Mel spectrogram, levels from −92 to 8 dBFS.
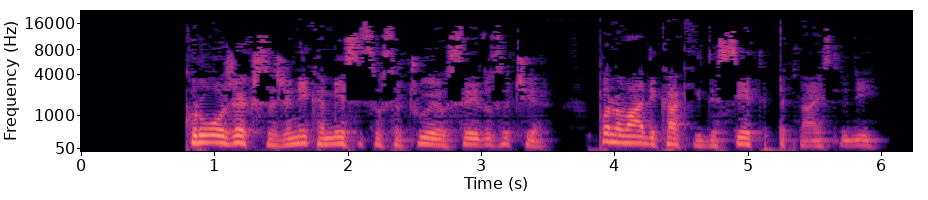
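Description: Dull, smeared speech with a fizzy, warbling edge on sibilants and held sounds runs through the whole clip, and nothing survives above about 17.8 kHz. The likely cause is AAC compression at a low rate, with the damage consistent with AAC-LC near 24 kbps: the encoder starves its frequency lines of bits, leaves gaps in the spectrum or fills them with substitute noise, and trims the top end, producing that clouded, swirling texture.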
